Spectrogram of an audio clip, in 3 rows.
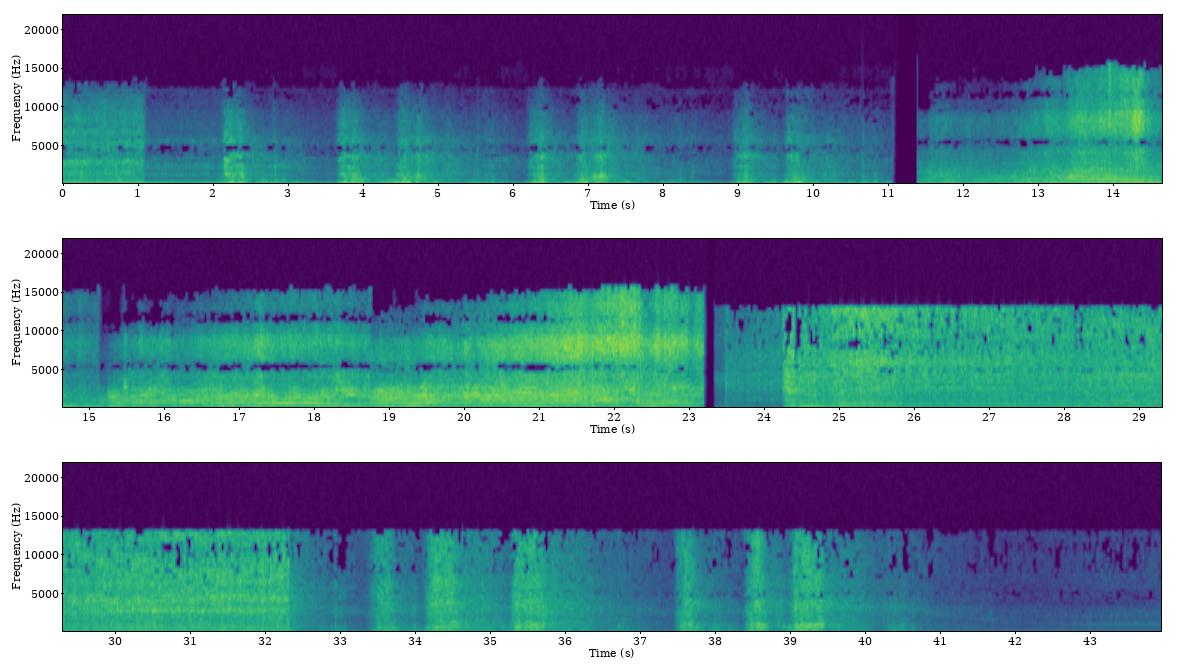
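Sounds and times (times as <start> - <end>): race car engine revving: 2.0 - 41.1
car engine idling: 23.4 - 31.4.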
